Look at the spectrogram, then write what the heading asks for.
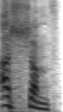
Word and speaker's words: الشمس: اور لام آتے ہیں مگر اس وقت لام کا تلفظ نہیں ہوتا اور لام کے بعد کا حرف مشدد ہوتا. مشدد کا مطلب اس پر تشدید ڈال دیا جاتا ہے, جیسے الشمس. اب الشمس میں ساتھیوں ہم لام کو تو نہیں پڑھ رہے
